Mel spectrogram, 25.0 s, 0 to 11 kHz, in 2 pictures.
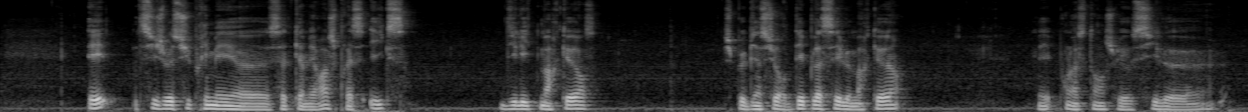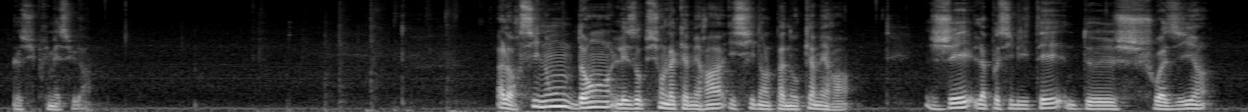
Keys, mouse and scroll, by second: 3.5 x, 7.6 g, 12.2-13.1 ctrl+drag, 13.3 x, 15.9-19.9 alt+shift+drag, 16.9 KP_0.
